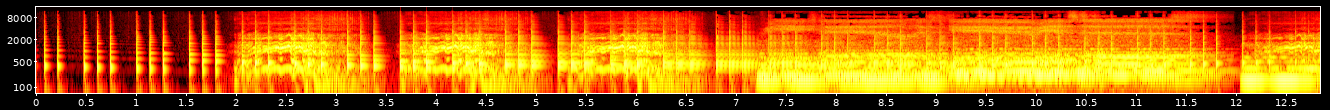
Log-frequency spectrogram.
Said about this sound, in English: Oh, cue the horse sounds.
